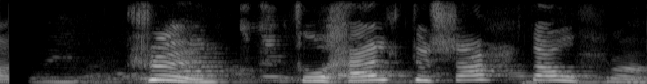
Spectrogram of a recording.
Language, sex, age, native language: Icelandic, male, 9, Icelandic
